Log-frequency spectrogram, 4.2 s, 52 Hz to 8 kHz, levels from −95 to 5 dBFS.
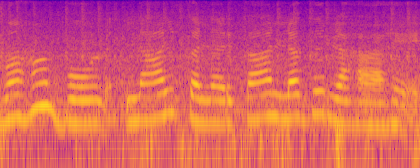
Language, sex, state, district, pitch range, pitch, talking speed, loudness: Hindi, female, Madhya Pradesh, Dhar, 200-240 Hz, 220 Hz, 115 wpm, -14 LUFS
